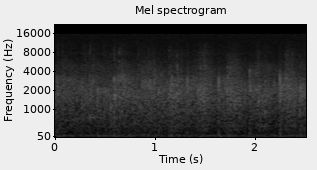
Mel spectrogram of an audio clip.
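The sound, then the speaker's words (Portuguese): An audience applauds during a church sermon, a faint, steady wash of clapping that stays even for the whole stretch, with no voices on top. “Dá uma salva de palmas para Jesus.”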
